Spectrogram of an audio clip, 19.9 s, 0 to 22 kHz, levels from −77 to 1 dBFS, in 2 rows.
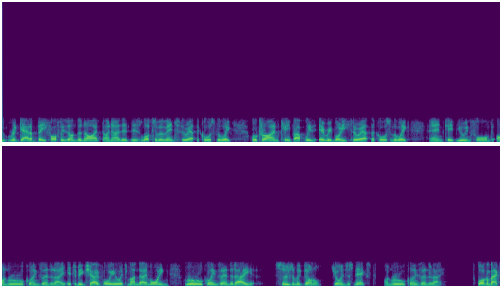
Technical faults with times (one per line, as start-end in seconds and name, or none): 0.00-19.93 G.723.1 codec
